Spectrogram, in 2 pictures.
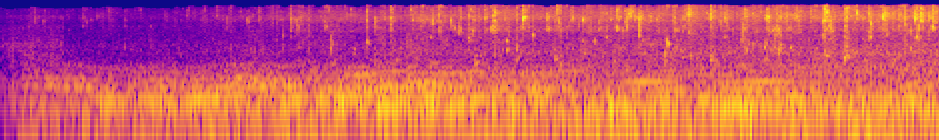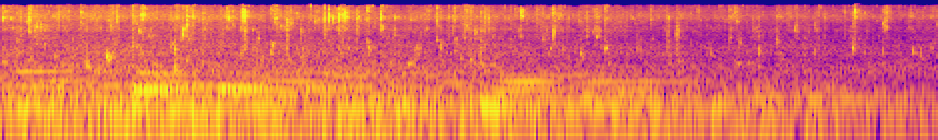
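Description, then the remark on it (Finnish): Steady rain falls on a city street in Milan, Italy, on a rainy, windy day, a continuous wash of pattering and dripping water with a low rumble of traffic underneath, holding an even, moderate loudness throughout. “Milanossa, Italiassa on sateista ja tuulista.”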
